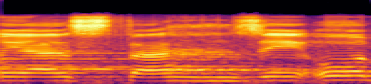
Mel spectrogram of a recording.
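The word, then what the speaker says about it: يستهزئ: Allahu yastahzi'u bihim. Perhatikan di sana u-nya nggak boleh dipanjangin. Kadang-kadang banyak di antara kita yang bacanya u-nya selalu dipanjangkan. Nah, di sini u-nya pendek, hamzahnya pendek.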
